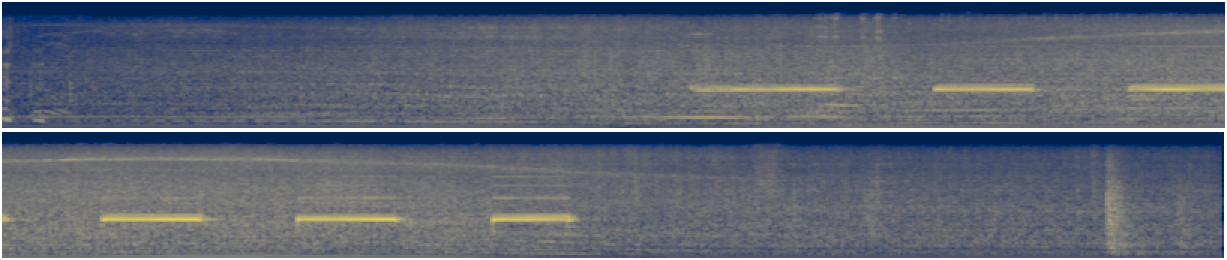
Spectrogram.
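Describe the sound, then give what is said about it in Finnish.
A wheel loader at a stone quarry backs up, its reversing alarm sounding six evenly spaced high beeps over a deep diesel engine rumble that swells and fades. “Mikä toi kone on, minkä sä otit? Se on pyöräkuormaaja pyörä”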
